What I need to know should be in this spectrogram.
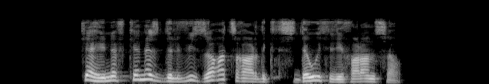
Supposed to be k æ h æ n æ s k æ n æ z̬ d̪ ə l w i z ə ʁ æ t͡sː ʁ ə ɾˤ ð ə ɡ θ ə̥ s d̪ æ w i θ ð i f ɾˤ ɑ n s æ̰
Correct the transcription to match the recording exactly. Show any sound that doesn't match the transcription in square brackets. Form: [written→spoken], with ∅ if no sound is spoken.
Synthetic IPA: k æ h [æ→i] n æ [s→f] k æ n æ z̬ d̪ ə l [w→v] i z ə ʁ æ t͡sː ʁ ə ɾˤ ð ə ɡ θ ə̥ s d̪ æ w i θ ð i f ɾˤ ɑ n s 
